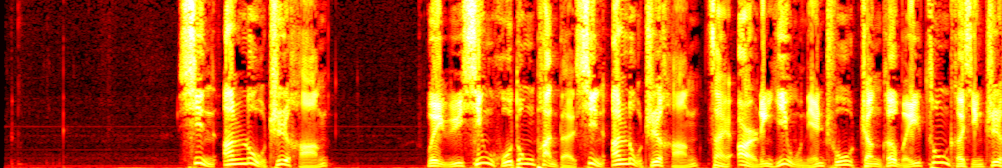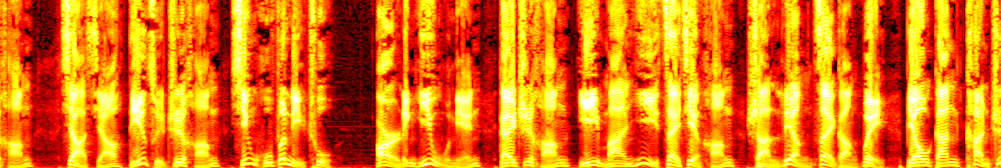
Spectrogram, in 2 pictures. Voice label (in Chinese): 男 颁奖, 国语男声配音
